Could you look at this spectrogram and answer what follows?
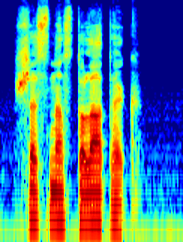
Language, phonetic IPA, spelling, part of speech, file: Polish, [ˌʃɛsnastɔˈlatɛk], szesnastolatek, noun, Pl-szesnastolatek.ogg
